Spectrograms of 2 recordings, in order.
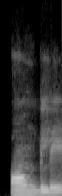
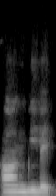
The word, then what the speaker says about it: anglais: For example, anglais. It's not anglais. It's anglais. Okay.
